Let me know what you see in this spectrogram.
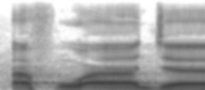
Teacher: واو کے بعد الف ہے، الف مدہ، اس کو 1 الف کی مقدار کھینچ کر پڑھیں گے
